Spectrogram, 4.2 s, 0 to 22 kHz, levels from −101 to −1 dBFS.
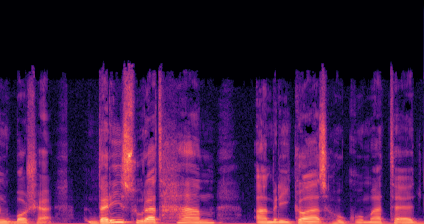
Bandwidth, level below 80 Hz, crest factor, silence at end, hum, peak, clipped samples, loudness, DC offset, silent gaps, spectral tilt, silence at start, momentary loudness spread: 16 kHz; -66 dBFS; 18 dB; 0 s; none; -4 dBFS; under 0.1%; -22 LUFS; 1%; none; -4.5 dB/octave; 0 s; 13 LU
